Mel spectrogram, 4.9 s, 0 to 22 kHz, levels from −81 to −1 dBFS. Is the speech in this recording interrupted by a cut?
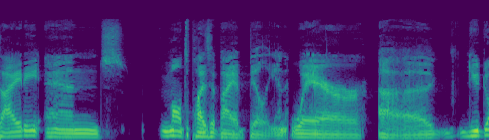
yes; 1 cut; at 2.9 s

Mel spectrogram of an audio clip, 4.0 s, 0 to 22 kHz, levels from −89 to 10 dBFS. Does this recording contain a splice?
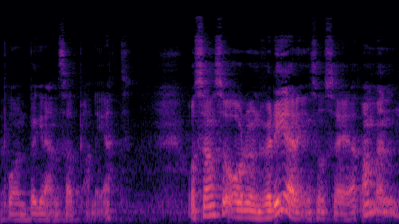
no; 0 cuts

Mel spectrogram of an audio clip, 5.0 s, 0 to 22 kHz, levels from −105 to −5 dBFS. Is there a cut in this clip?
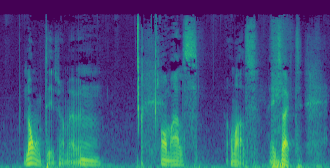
no; 0 cuts

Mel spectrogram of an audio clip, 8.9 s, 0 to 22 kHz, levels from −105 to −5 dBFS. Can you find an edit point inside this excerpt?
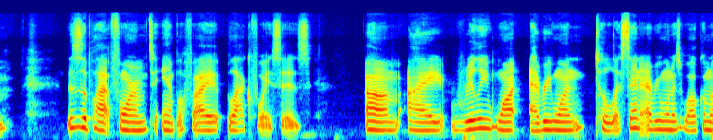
no; 0 cuts

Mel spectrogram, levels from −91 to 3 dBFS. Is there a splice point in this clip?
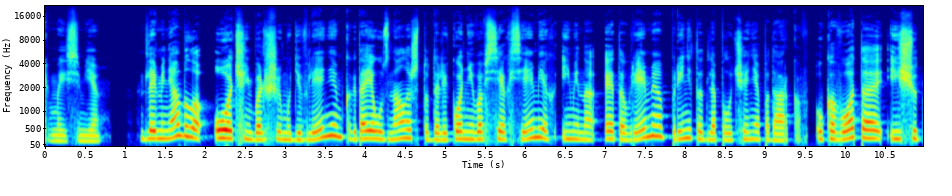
no; 0 cuts

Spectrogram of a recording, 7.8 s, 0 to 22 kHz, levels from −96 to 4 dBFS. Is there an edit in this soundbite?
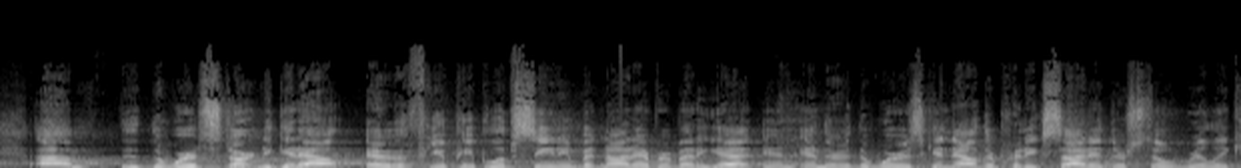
no; 0 cuts

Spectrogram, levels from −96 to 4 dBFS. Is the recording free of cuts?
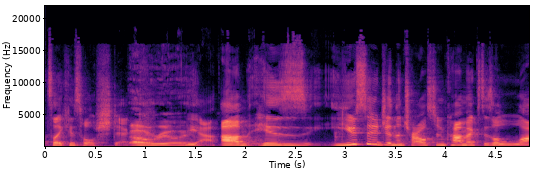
no; 1 cut; at 1.7 s

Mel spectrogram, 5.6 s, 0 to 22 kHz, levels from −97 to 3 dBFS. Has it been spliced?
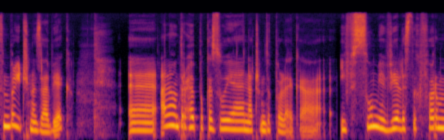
yes; 1 cut; at 4.2 s

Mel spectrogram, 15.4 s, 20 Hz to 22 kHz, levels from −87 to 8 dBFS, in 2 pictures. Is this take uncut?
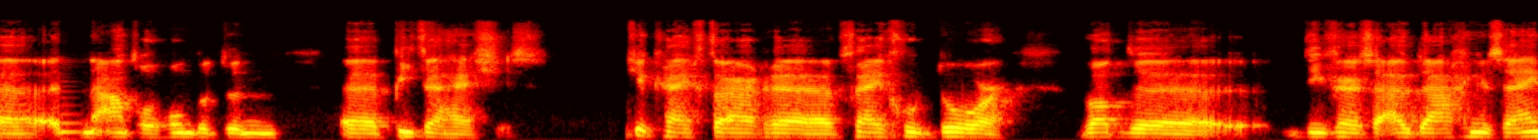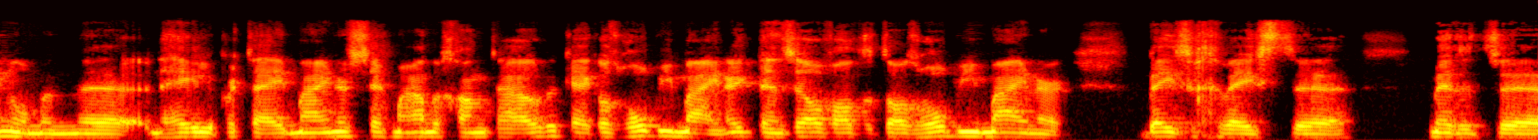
no; 1 cut; at 3.1 s

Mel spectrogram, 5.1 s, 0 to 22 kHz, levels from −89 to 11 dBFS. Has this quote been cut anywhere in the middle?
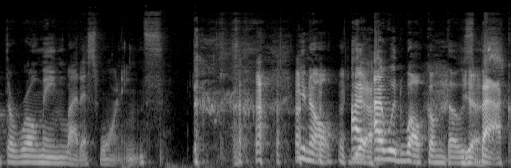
no; 0 cuts

